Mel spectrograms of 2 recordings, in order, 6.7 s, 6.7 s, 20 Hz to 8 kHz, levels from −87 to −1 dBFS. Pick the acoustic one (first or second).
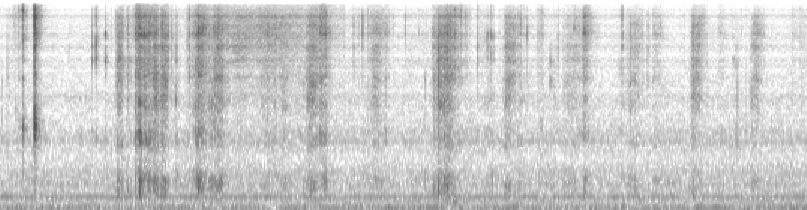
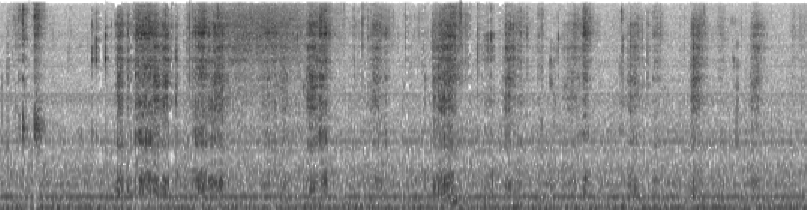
second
